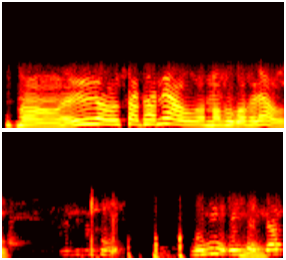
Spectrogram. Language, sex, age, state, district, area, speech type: Odia, female, 60+, Odisha, Angul, rural, conversation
